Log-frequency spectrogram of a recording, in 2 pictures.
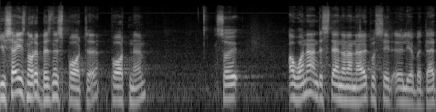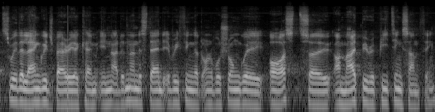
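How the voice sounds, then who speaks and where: With a South African accent, a man talks at a fairly quick pace in a medium pitch with ordinary pitch variation. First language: Afrikaans. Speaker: member of parliament. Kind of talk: parliamentary questioning. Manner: halting.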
